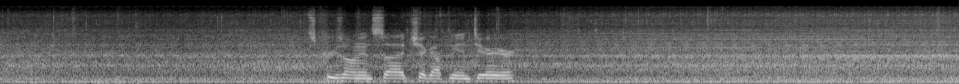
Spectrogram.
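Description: A bus engine idles with a steady low hum.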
